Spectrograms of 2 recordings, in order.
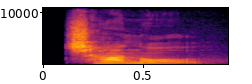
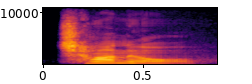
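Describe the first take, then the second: No difference in how they are said.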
